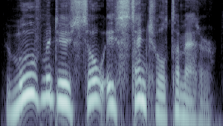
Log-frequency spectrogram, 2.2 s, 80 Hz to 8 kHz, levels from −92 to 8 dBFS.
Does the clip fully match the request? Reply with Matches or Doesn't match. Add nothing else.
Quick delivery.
Doesn't match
